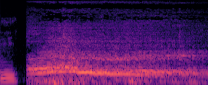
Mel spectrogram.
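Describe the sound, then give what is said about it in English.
A lion's roar, layered in electronic drum sound design to stand in for a crash cymbal: one loud, sustained, growling roar that follows a very short gap and holds steady to the end. “a lion's roar as a crash cymbal underneath it as well”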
